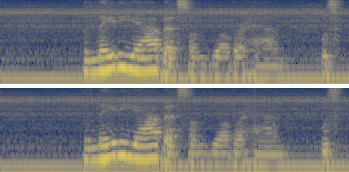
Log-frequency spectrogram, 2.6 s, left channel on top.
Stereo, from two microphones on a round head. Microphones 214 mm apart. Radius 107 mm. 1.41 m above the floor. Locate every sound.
0.6 s a woman speaking: 20° left (ahead or behind), 0.8 m; by 2.5 s 15° left (ahead or behind), 1.8 m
